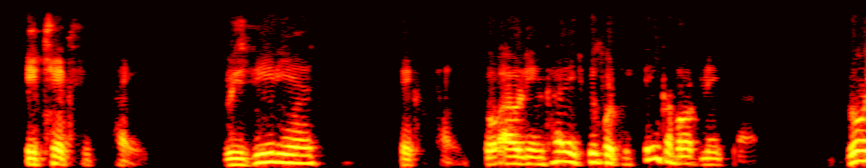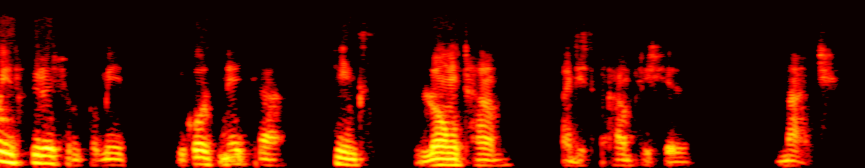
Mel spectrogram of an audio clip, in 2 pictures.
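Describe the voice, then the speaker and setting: Pitched fairly high, a man talks at a moderate pace with lively intonation, big swings in loudness, and long, frequent pauses. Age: 60s. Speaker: entrepreneur. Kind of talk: Q&A answers at a talk.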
